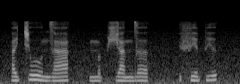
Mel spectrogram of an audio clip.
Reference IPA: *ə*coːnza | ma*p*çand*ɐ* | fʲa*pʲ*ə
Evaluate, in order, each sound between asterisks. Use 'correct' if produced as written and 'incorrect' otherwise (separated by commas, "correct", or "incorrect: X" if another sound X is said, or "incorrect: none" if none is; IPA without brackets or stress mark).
incorrect: a, correct, correct, correct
